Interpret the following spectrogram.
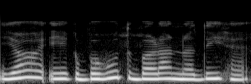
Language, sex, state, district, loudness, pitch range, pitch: Hindi, female, Jharkhand, Palamu, -10 LUFS, 245-265 Hz, 255 Hz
